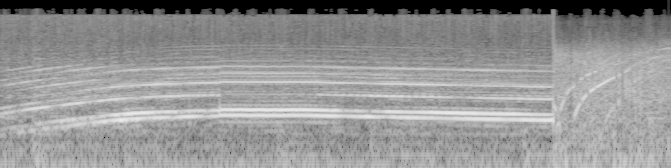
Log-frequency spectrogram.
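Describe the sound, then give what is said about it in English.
A civil defence attack warning siren sounds a long, sustained wail, loud and nearly steady in pitch with a rich layered tone. It cuts off abruptly near the end as a different rising tone begins. “If attack is imminent, you will hear the attack sound like this.”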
